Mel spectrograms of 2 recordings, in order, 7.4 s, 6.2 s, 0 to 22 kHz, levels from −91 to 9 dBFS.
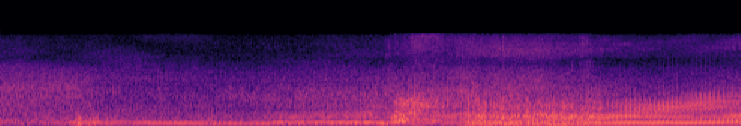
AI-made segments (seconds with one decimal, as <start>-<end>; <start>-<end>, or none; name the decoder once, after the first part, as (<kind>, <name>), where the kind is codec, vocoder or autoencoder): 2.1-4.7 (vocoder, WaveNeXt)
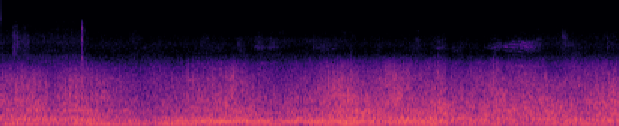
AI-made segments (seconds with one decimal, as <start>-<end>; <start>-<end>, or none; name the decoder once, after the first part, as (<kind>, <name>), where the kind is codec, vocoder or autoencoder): none

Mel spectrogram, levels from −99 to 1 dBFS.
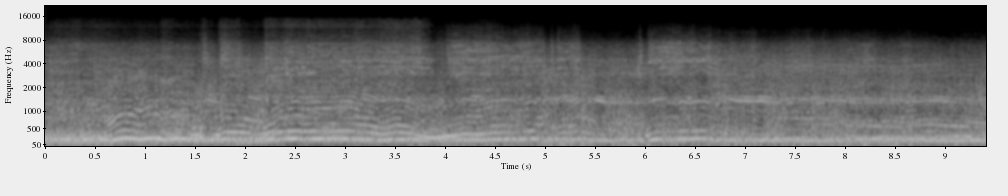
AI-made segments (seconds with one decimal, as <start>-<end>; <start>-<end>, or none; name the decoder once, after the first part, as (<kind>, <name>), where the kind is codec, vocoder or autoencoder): none

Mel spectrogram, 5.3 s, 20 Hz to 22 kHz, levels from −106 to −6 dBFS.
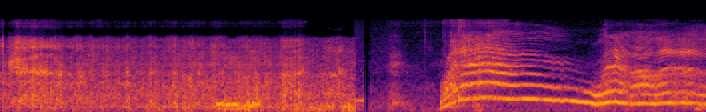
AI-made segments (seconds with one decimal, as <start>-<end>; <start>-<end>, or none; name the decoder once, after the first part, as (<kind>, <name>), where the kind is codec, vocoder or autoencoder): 0.0-2.3 (vocoder, WaveNeXt); 2.9-3.8

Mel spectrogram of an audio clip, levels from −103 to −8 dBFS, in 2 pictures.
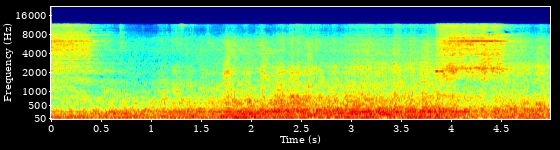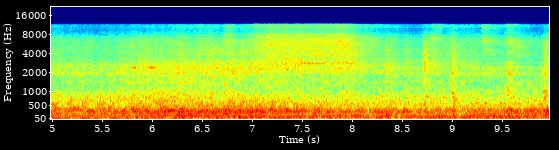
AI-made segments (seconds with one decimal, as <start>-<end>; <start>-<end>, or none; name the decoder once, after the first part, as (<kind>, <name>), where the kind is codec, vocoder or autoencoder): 2.9-4.1 (autoencoder, DAC-VAE); 6.2-9.3

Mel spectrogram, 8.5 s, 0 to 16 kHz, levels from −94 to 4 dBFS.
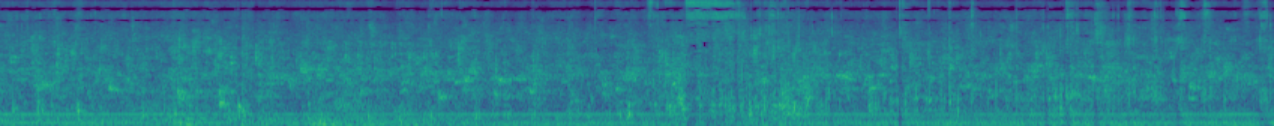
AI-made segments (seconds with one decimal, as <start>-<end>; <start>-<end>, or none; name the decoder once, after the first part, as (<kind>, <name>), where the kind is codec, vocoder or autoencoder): none

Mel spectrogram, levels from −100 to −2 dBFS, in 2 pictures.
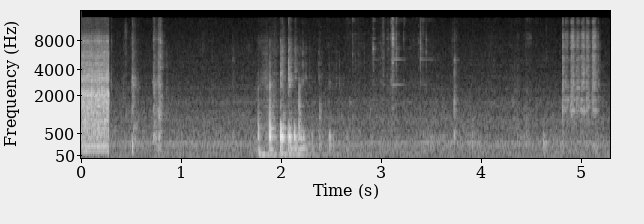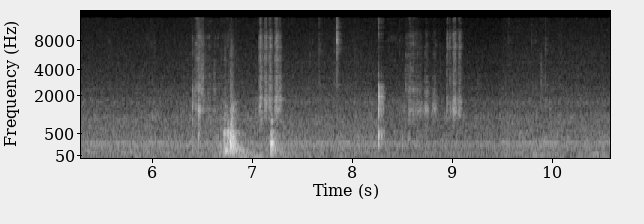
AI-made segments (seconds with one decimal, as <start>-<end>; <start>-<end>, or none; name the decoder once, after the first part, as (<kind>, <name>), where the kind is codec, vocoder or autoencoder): none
